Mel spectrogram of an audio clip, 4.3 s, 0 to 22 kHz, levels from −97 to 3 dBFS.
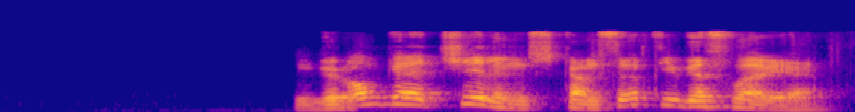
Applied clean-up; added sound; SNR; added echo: neural mask model DeepFilterNet 3.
